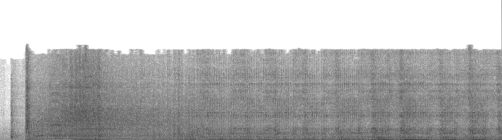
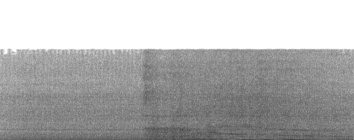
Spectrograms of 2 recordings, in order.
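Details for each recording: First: Engine parked over two years, running before carburetor cleaning: note wavers and stumbles unevenly instead of holding a steady idle, from a gummed-up carburetor; cleaning planned with spray fed directly into the carburetor. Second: Engine sat two years (carburetor gummed), after carburetor cleaning: steady low idle then revs up cleanly and holds high speed smoothly with no coughing; gum obstruction practically eliminated, idle adjustment still to be set.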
